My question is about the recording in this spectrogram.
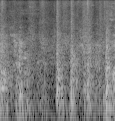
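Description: Boxers sparring in a ring: irregular sharp knocks and thuds from gloved punches and footwork, four or five of them, mostly in the second second.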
